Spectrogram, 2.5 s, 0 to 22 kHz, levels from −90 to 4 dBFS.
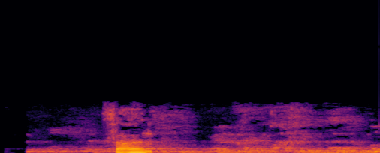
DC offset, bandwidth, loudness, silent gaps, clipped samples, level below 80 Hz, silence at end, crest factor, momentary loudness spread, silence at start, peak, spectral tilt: under 0.1%; 7.4 kHz; -21 LUFS; none; under 0.1%; -56 dBFS; 0 s; 20 dB; 18 LU; 0.2 s; -2 dBFS; -7.5 dB/octave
